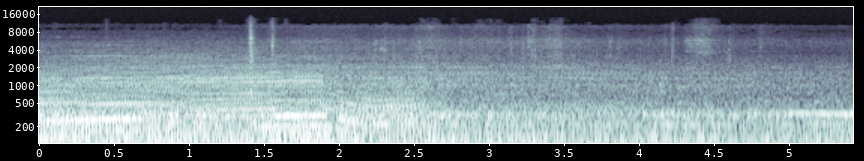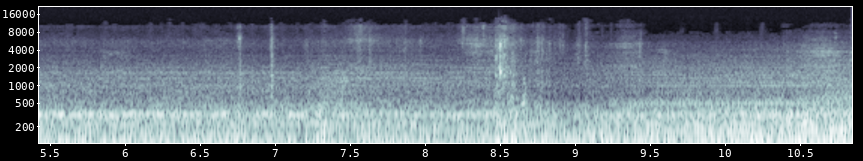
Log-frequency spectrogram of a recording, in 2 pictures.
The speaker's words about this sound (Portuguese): Olha só como ele acelera. Então, ele tem uma pegada bem esportiva. Sem dúvida nenhuma, a, a, a troca da marcha, a redução de marcha é, é de um carro de categoria superior, sem dúvida. Olha só.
